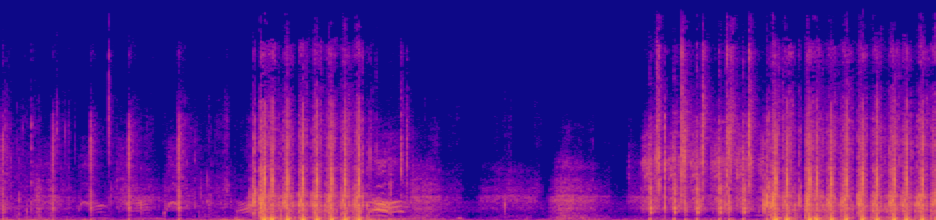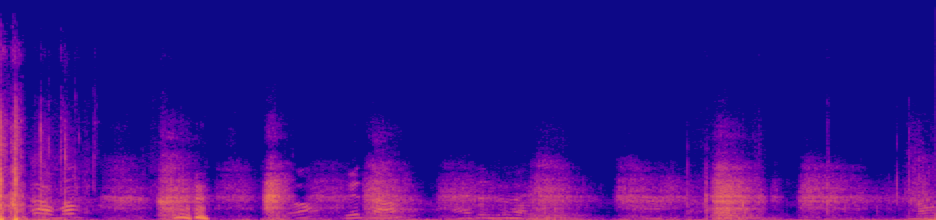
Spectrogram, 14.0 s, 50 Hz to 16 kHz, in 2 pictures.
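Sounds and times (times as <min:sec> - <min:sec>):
faint scattered shots: 0:00.0 - 0:03.2, 0:04.8 - 0:07.7
airsoft gun full-auto bursts: 0:01.8 - 0:03.1, 0:04.8 - 0:07.7.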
